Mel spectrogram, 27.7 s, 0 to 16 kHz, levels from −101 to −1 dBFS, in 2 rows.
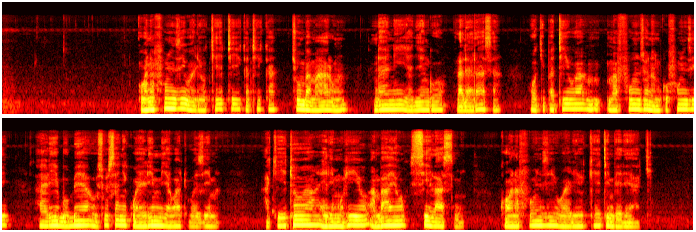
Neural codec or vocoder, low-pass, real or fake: none; 10.8 kHz; real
